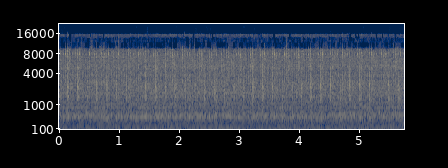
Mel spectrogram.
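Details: Fiat Bravo 2, 1.4 T-Jet 150 HP, 215,000 km, recently serviced, recorded close to the engine at idle: sharp, even knocking about three times a second from the bottom end. Worn rod bearings knocking; cause unknown, car scrapped.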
